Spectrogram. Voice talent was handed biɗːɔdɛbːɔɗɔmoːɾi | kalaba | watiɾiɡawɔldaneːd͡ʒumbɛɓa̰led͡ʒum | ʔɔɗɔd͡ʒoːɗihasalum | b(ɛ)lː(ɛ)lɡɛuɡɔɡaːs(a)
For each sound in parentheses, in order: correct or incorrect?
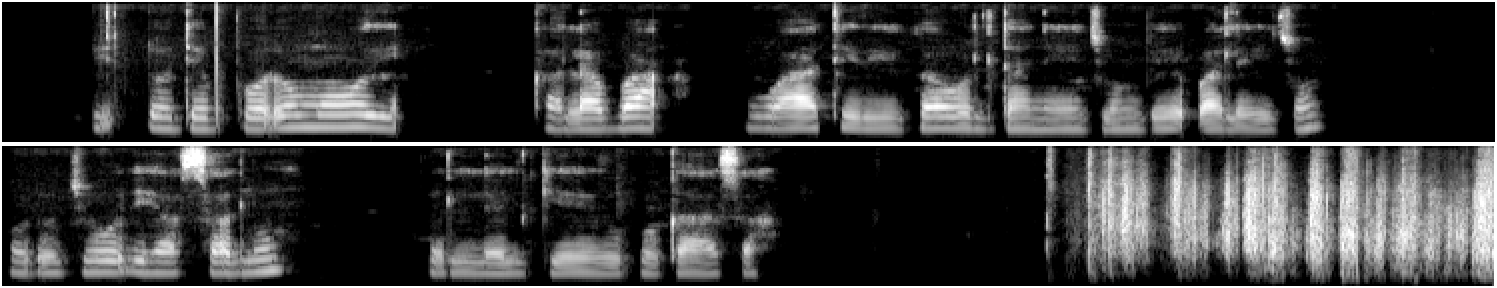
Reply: correct, correct, correct

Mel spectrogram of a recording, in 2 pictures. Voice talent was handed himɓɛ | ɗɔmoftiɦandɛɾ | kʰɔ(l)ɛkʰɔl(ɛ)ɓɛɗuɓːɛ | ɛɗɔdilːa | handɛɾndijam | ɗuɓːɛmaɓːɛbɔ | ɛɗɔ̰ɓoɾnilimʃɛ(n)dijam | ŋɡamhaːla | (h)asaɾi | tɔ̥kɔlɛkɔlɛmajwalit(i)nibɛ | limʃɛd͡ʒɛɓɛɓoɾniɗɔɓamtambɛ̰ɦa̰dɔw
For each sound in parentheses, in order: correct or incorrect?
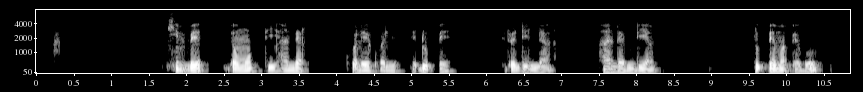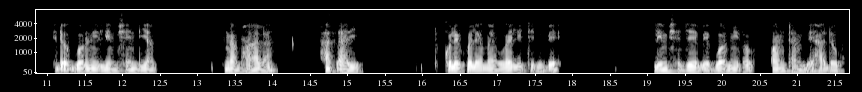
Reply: correct, correct, correct, correct, correct

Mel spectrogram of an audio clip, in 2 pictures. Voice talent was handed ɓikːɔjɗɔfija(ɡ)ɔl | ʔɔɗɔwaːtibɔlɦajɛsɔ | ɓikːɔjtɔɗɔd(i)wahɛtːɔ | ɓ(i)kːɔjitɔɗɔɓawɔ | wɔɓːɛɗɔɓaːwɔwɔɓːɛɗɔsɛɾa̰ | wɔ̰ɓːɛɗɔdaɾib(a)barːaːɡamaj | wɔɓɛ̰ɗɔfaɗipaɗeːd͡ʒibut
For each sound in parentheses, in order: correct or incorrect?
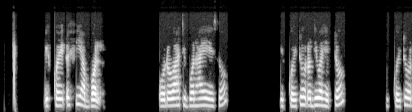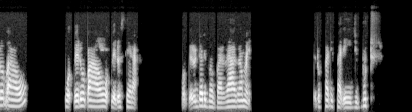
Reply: incorrect, correct, correct, correct

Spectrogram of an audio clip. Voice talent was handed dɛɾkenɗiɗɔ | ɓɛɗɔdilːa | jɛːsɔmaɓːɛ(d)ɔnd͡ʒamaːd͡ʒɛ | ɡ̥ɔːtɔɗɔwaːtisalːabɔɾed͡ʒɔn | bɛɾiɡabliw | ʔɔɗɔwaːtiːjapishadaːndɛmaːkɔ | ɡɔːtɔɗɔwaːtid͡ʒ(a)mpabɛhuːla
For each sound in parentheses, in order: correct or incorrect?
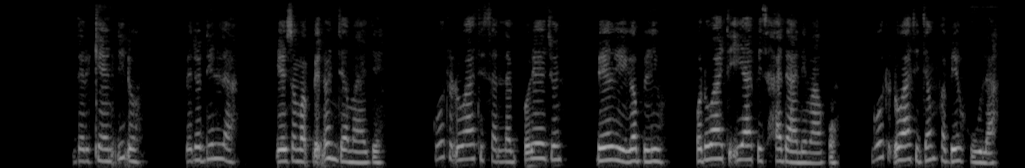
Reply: incorrect, correct

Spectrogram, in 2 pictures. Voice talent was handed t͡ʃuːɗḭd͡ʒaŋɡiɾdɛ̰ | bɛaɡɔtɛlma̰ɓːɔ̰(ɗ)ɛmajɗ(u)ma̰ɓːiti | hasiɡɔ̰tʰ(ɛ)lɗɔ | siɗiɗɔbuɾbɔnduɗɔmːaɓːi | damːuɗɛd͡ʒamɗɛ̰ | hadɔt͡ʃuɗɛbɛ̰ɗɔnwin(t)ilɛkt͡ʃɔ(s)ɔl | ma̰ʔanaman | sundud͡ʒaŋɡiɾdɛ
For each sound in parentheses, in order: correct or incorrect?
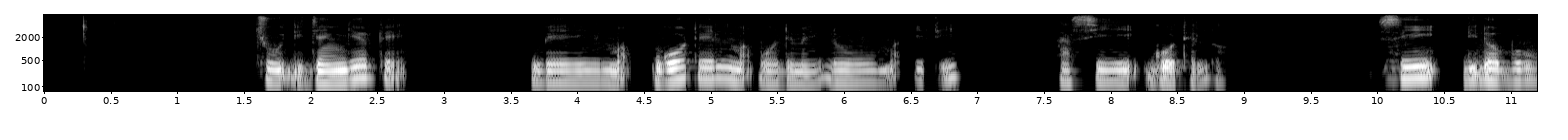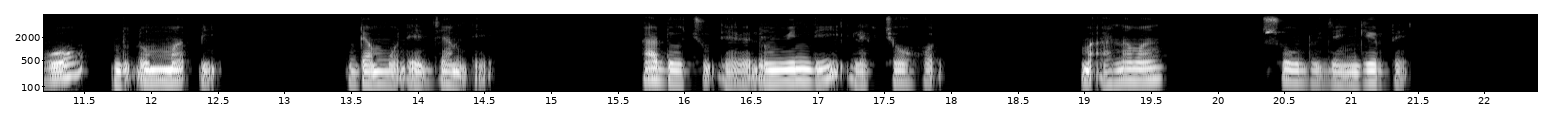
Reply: incorrect, incorrect, correct, incorrect, incorrect

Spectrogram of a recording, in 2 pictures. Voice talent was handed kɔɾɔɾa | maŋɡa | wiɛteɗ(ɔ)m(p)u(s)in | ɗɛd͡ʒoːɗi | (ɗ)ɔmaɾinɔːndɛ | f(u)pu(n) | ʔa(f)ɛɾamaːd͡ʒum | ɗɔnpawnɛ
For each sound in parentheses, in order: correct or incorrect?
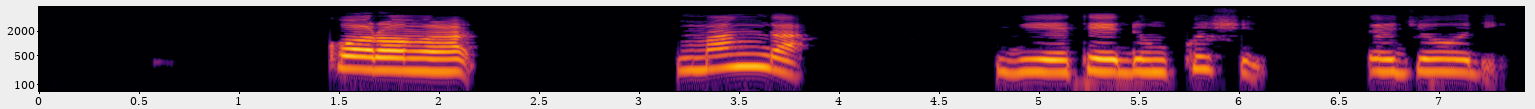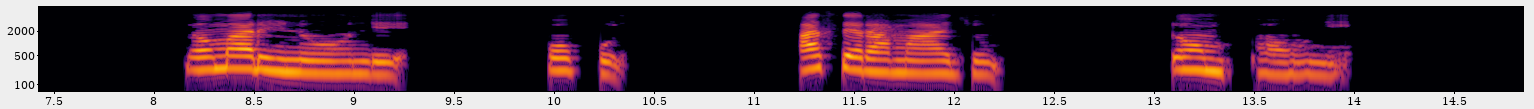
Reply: incorrect, incorrect, incorrect, correct, incorrect, correct, incorrect

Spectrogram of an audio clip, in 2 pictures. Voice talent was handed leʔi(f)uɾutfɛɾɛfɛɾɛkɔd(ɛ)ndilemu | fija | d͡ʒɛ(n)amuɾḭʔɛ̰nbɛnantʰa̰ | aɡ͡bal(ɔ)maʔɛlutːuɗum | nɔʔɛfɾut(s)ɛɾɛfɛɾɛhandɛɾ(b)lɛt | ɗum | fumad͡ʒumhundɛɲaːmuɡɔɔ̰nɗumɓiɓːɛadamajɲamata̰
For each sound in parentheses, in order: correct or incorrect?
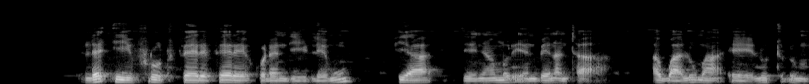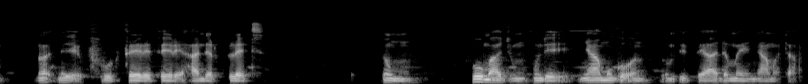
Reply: correct, incorrect, incorrect, incorrect, incorrect, incorrect

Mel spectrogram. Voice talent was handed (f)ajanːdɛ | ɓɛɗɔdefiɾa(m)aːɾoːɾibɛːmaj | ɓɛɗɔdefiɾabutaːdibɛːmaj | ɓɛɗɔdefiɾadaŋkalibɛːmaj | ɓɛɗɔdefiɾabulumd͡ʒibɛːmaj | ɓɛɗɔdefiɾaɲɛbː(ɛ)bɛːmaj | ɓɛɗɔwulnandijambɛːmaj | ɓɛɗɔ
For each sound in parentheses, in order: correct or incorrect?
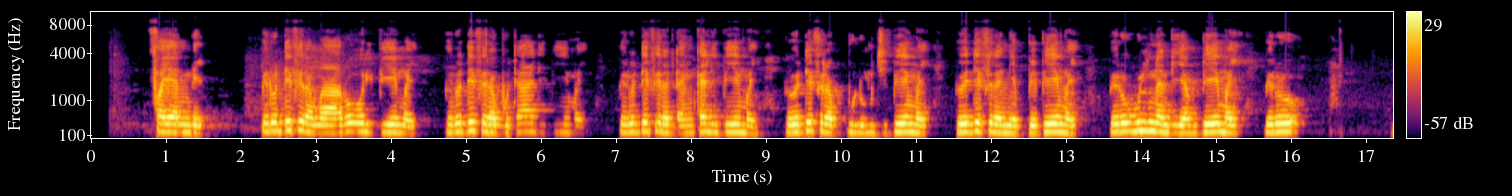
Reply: correct, correct, correct

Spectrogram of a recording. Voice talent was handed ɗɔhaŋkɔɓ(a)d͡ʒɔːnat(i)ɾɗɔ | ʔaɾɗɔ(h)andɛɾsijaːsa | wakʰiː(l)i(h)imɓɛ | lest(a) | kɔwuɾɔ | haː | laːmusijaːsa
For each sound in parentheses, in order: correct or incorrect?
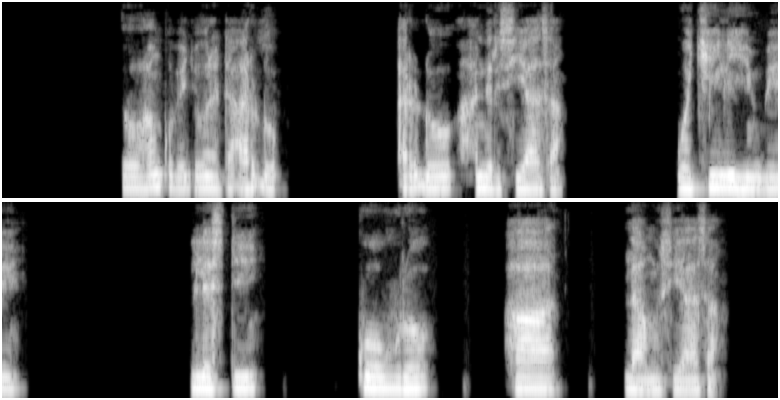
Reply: incorrect, incorrect, correct, correct, correct, incorrect

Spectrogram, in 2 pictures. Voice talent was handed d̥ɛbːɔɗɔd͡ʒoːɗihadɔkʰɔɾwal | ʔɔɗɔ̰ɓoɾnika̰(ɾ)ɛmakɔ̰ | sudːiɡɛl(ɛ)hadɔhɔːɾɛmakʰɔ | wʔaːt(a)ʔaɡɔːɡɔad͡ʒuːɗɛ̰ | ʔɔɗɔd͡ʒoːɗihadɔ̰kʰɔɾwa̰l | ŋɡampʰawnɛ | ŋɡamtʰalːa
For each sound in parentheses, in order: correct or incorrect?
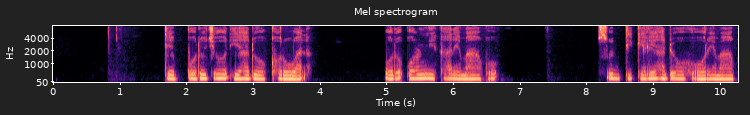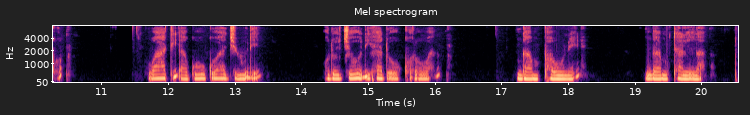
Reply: correct, correct, incorrect

